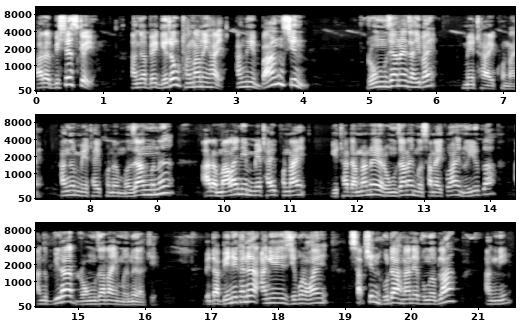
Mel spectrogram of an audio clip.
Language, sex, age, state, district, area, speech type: Bodo, male, 45-60, Assam, Chirang, rural, spontaneous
